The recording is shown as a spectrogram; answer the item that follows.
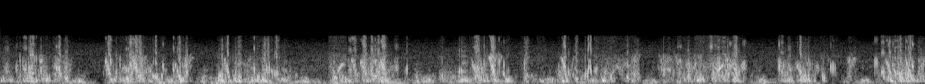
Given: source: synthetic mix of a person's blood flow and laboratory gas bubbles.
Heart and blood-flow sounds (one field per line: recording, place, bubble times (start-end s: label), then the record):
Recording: Doppler ultrasound of blood flow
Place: precordium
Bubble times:
0.00-0.73 s: bubbles
1.02-1.67 s: bubbles
1.70-1.95 s: bubbles
2.16-2.93 s: bubbles
3.28-4.11 s: bubbles
4.38-4.48 s: bubbles
4.51-5.14 s: bubbles
5.21-5.46 s: bubbles
5.55-6.42 s: bubbles
6.58-7.48 s: bubbles
7.75-8.39 s: bubbles
8.46-8.58 s: bubbles
8.72-9.25 s: bubbles
From the record:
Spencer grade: 4 (maximum detectable bubble signal sounding continuously throughout systole and diastole of every cardiac period, and overriding the amplitude of the normal cardiac signals)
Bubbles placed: only in the low amplitude regions of the cardiac cycle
